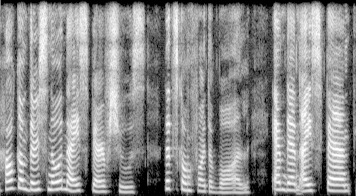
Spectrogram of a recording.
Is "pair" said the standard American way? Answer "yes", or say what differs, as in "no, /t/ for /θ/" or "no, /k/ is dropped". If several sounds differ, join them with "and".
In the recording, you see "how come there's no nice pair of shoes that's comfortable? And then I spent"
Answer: yes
